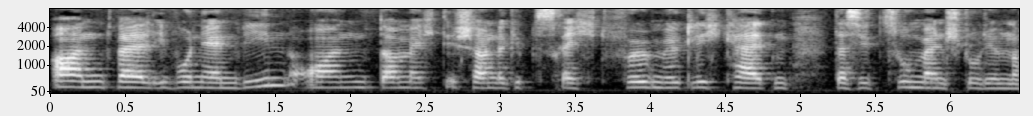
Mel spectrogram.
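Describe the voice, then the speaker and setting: Recorded very cleanly against a silent background, a woman with medium pitch speaks at a moderate pace in an unremarkable speaking voice. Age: 20s. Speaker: master's student in social work. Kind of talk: personal testimony in casual interview.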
